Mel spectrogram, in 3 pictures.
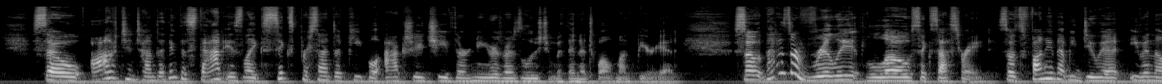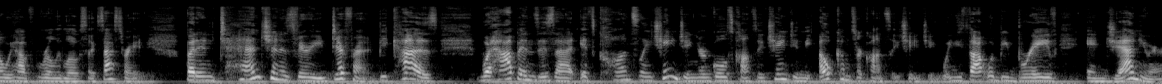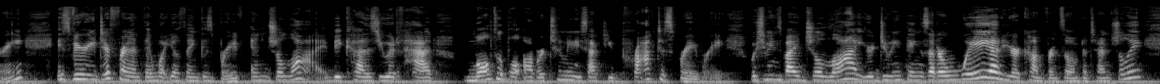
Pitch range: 120-170 Hz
